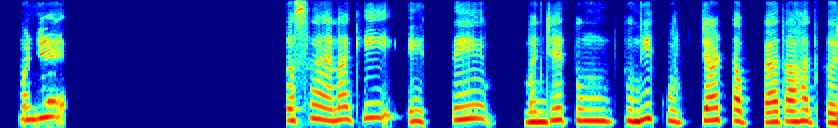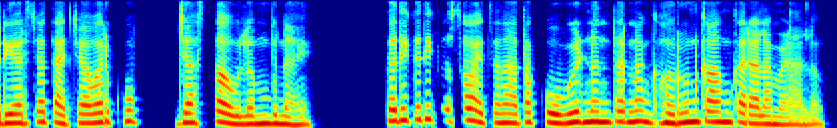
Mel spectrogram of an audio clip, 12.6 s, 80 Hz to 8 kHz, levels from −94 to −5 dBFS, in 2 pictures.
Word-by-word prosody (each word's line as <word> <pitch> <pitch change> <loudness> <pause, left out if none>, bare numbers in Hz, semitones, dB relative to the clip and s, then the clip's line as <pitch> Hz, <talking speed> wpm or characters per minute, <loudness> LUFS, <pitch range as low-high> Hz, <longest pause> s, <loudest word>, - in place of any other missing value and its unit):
म्हणजे 315 +4 0 1.7
कसं 265 +4 -1
आहे 270 -2 0
ना 280 +2 0
की 320 +1 -4 0.2
इथे, 280 +5 -3 0.3
म्हणजे 230 +4 +2
तुम 255 -1 0
तुम्ही 255 +3 +3
कुठच्या 250 +2 -1
टप्प्यात 230 -1 -1
आहात 240 +1 +2
करियरच्या 205 +1 +2
त्याच्यावर 205 +2 +1
खूप 245 0 -5 0.3
जास्त 215 +2 -1
अवलंबून 190 -2 +4
आहे. 170 -1 -1 0.6
कधी-कधी 270 +3 +1
कसं 260 -1 -10
व्हायचं 215 -4 0
ना, 210 - +3
आता 215 +2 -1
कोविड 215 +1 +4
नंतर 230 0 +3
ना 240 +1 +3
घरून 210 +3 +4
काम 230 -1 +4
करायला 195 -4 0
मिळालं. 170 -1 -3
230 Hz, 145 wpm, -19 LUFS, 205-255 Hz, 1.7 s, अवलंबून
